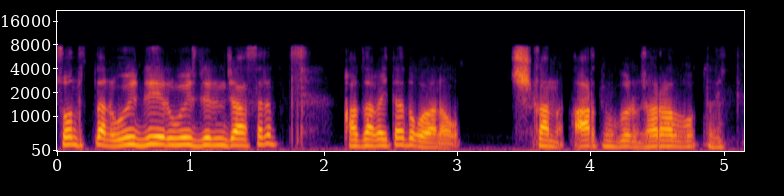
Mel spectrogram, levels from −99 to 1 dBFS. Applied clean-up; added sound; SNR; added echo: neural diffusion model UNIVERSE++.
